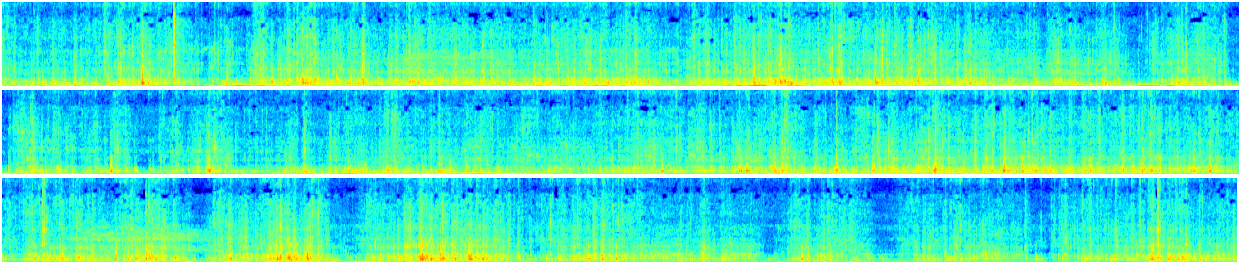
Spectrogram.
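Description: Plastic toy dump trucks being pushed over dirt, their plastic wheels and bodies rattling and scraping with many small clicks, over background music with a low stepping melody.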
